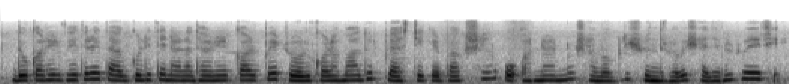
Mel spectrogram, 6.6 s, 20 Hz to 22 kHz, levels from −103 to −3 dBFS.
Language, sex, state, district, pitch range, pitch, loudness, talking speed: Bengali, female, West Bengal, Alipurduar, 215-240 Hz, 225 Hz, -16 LUFS, 155 wpm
